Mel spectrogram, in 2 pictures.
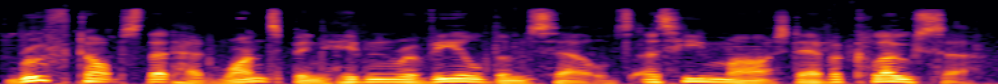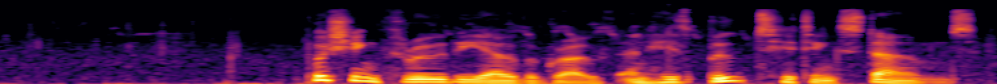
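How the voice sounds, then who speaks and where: A man's voice: low voice, darkish tone, slight background noise. A man reading scripted narration for a fantasy story as its narrator.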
